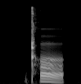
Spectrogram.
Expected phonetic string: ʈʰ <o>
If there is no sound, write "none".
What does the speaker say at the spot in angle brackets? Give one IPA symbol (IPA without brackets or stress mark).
ɤ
